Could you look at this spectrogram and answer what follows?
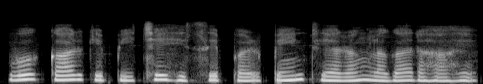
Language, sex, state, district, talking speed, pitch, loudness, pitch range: Hindi, female, Mizoram, Aizawl, 150 wpm, 185 Hz, -14 LUFS, 175-210 Hz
